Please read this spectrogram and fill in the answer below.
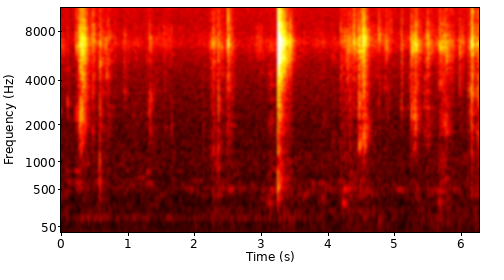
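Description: Eggs being cracked into a bowl: one sharp knock of an egg struck on the bowl about three seconds in, among small clicks and crackles of eggshell being broken and pulled apart.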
